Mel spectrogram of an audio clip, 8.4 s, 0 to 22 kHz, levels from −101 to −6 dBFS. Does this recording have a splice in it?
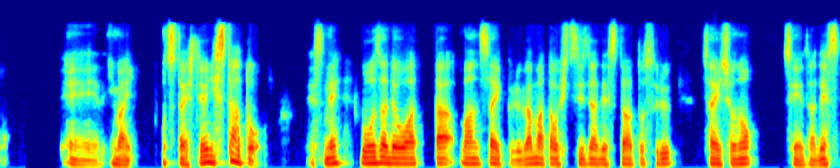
no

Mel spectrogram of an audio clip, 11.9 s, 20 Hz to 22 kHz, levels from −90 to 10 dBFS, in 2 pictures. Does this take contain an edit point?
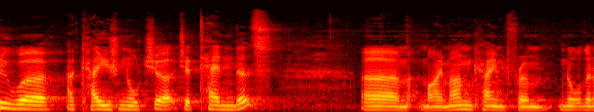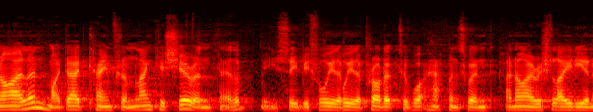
yes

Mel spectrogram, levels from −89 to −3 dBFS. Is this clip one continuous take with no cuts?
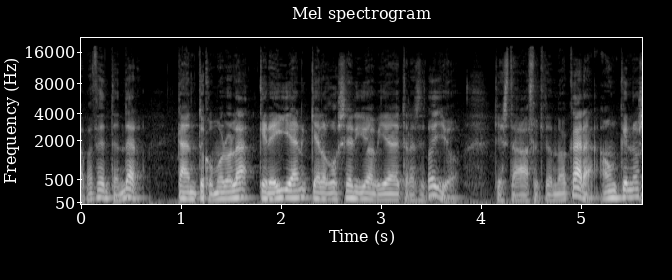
no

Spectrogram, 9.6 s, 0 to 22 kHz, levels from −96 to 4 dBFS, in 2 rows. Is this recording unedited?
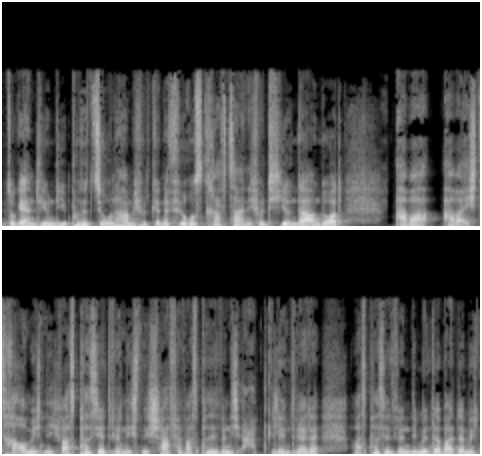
no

